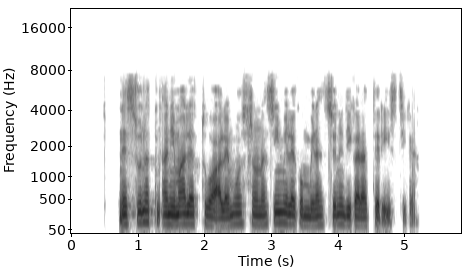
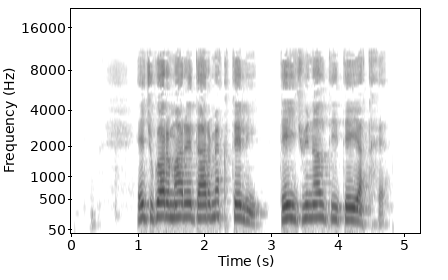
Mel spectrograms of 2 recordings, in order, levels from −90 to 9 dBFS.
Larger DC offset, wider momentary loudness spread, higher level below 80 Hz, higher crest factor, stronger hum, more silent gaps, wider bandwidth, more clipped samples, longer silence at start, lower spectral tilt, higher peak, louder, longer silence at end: neither; second, 9 LU vs 12 LU; first, -56 dBFS vs -76 dBFS; about the same, 16 dB vs 20 dB; neither; first, 4.48-4.52 s vs none; second, 7.4 kHz vs 11.5 kHz; neither; second, 0.75 s vs 1 s; first, -6.5 dB/octave vs -4.5 dB/octave; first, -2 dBFS vs -12 dBFS; first, -16 LUFS vs -31 LUFS; first, 0.75 s vs 0.55 s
